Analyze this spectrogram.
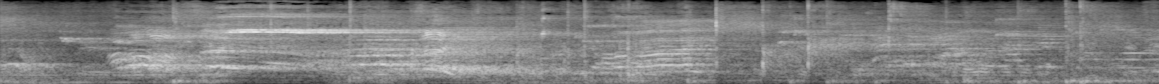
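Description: Young girls shout and cheer loudly in a large echoing hall.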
